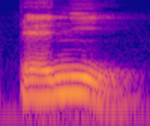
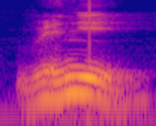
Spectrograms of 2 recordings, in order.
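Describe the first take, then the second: First: The word begins with a buzzing V sound. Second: The word begins with a rounded W sound. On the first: "V로도 발음하지만" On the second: "우, 위 이런 식으로도 발음을 하거든요"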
